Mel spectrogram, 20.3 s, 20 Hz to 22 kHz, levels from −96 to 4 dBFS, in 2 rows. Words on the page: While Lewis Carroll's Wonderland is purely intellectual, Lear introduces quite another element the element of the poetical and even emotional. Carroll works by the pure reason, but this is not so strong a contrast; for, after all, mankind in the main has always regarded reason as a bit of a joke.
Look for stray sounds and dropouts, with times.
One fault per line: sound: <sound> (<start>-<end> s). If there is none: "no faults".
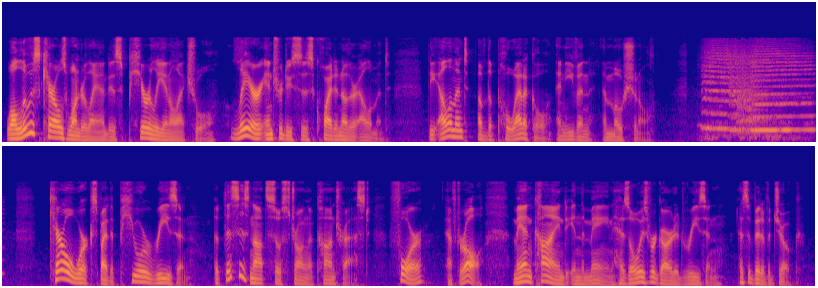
sound: squeak (8.7-10.2 s)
